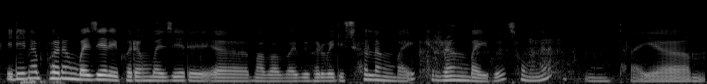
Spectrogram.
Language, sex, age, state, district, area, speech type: Bodo, female, 18-30, Assam, Udalguri, urban, spontaneous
